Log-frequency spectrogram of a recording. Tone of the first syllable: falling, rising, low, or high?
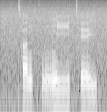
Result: low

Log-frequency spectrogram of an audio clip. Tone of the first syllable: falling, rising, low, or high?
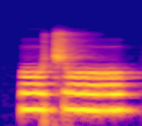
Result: high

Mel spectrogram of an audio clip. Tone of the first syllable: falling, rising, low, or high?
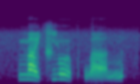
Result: falling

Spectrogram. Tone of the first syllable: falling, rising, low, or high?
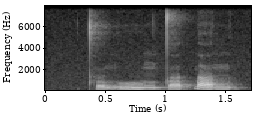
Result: low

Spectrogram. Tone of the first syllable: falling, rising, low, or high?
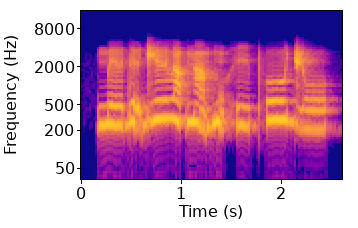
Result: low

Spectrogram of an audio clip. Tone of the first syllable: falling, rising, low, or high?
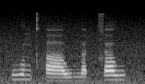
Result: high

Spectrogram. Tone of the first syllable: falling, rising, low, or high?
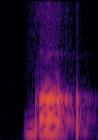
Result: high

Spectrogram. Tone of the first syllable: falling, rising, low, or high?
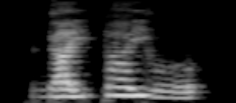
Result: high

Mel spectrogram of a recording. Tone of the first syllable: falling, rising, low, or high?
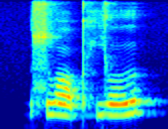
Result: low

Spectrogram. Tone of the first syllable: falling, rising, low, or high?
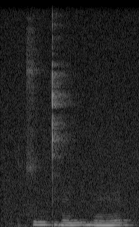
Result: high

